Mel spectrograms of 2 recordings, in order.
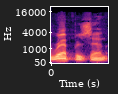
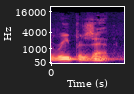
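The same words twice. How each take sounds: First: It is said as one ordinary word. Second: It is said as re plus present. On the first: To act on behalf of someone. "I didn't say represent" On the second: To present someone again. "I said represent"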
